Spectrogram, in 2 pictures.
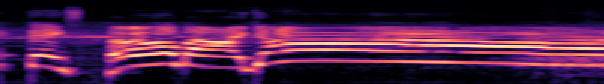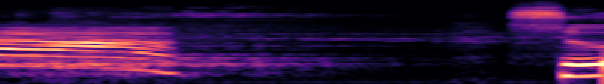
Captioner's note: portal Opens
